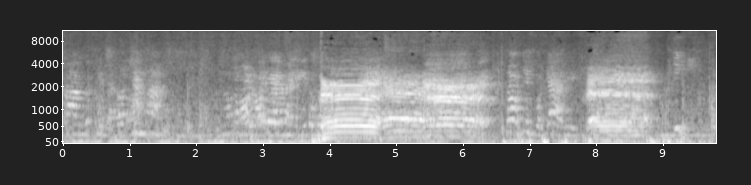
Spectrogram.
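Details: Fluffy sheep calling in a long, drawn-out quavering bleat that carries over several seconds, followed by a shorter bleat, with softer bleating and low steady background noise beneath.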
